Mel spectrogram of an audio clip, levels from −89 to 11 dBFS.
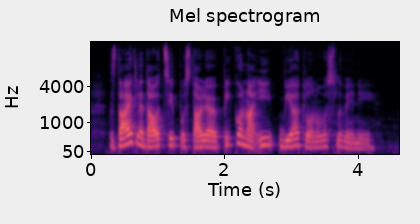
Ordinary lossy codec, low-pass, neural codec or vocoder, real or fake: Opus, 64 kbps; 14.4 kHz; none; real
